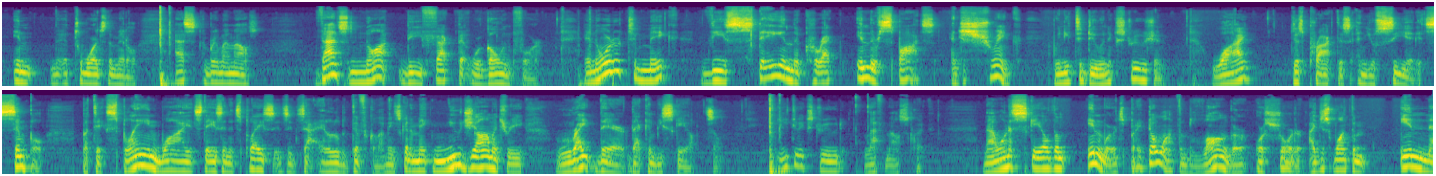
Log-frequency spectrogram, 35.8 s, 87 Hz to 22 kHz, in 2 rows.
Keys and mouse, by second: 2.0 s, 27.5 e.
